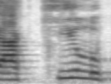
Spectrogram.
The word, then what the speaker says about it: aquilo: O Q com U formam dígrafo, que você não pronuncia o U. Você entendeu a diferença de aquilo para tranquilo? Você entendeu? Esse U é pronunciado, ele é uma semivogal. Mas esse U aqui não é pronunciado, ele forma um dígrafo.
